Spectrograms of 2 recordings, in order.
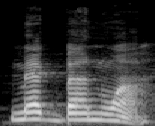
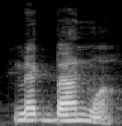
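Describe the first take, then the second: First: The name is said with three syllables. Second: The same.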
